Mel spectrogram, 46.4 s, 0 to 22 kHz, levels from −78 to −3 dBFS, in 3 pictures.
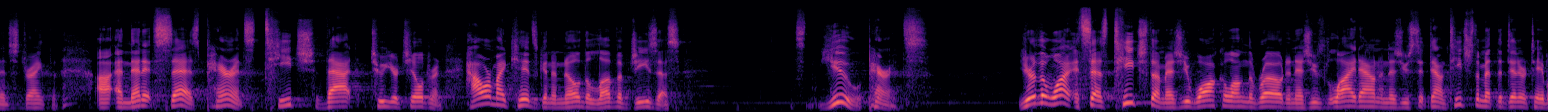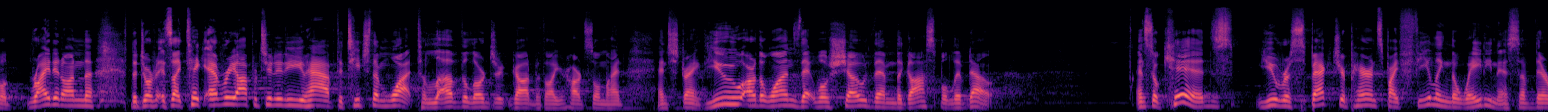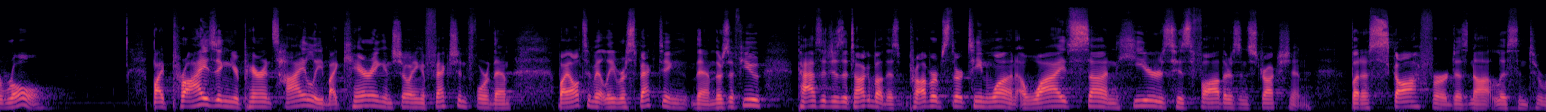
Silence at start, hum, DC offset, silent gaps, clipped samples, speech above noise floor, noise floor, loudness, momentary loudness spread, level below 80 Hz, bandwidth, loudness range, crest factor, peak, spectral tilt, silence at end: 0 s; none; under 0.1%; none; under 0.1%; 39 dB; -72 dBFS; -32 LUFS; 9 LU; -80 dBFS; 17 kHz; 5 LU; 22 dB; -10 dBFS; -2.5 dB/octave; 0 s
